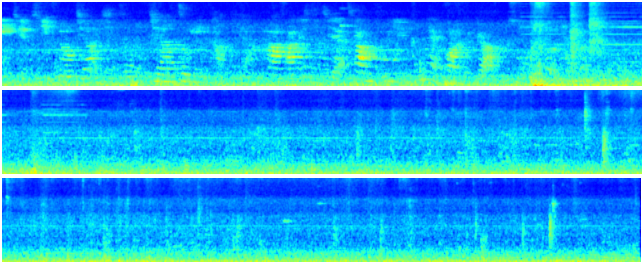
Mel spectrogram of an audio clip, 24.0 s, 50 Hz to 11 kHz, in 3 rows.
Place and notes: {"title": "Xindian Line (Taipei Metro), Taipei City - Xindian Line", "date": "2013-07-31 20:58:00", "description": "from Taipower Building to Taipei Main Station, Sony PCM D50 + Soundman OKM II", "latitude": "25.03", "longitude": "121.52", "altitude": "22", "timezone": "Asia/Taipei"}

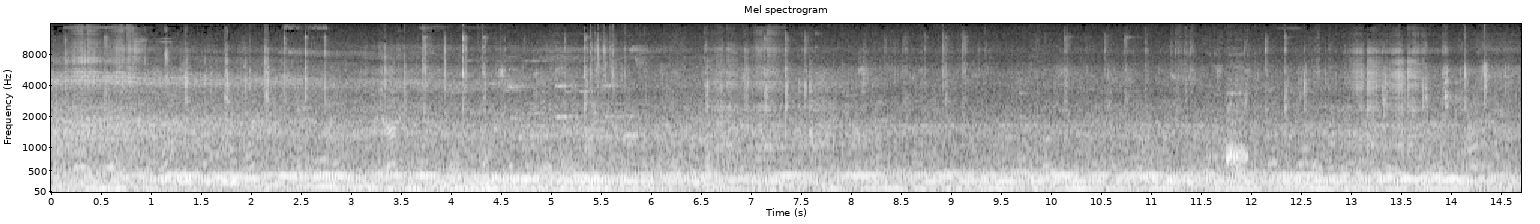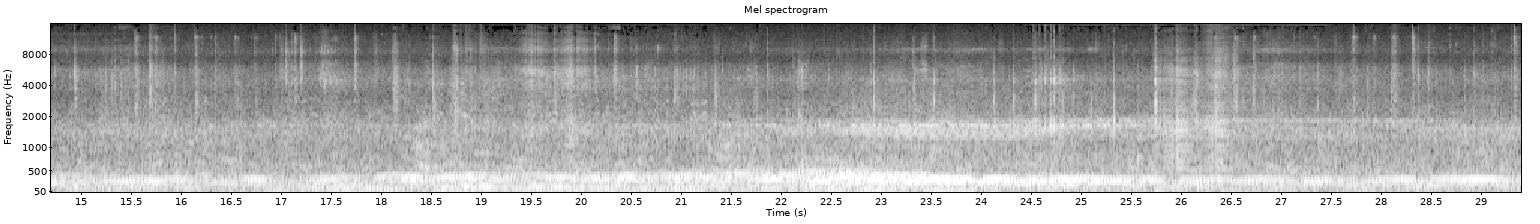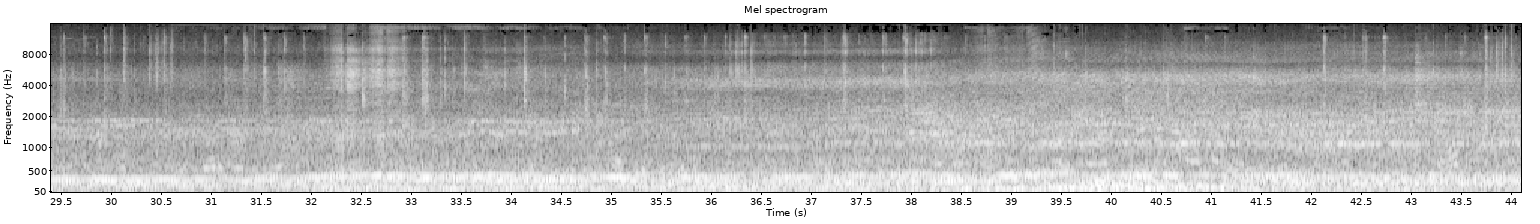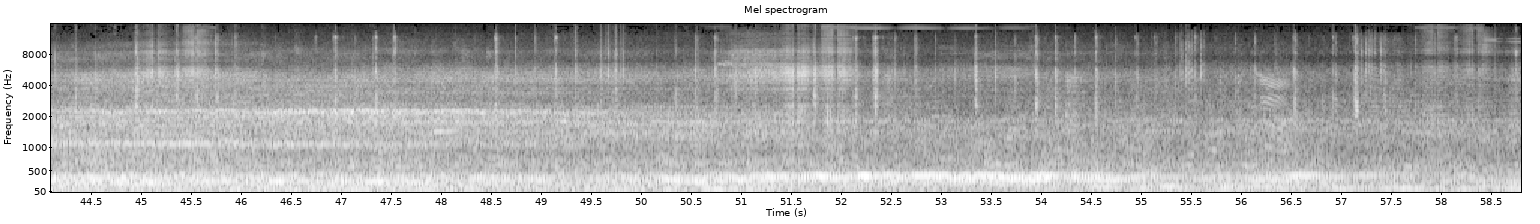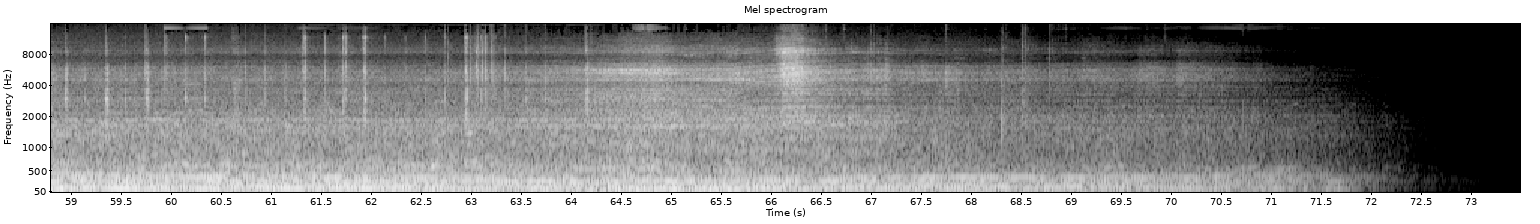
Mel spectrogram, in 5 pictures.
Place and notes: {"title": "Stadtkern, Essen, Deutschland - essen, willy brandt square, sound installation", "date": "2014-03-29 16:00:00", "description": "Auf dem Willy Brandt Platz an einem sonnigen Frühlings-Samstag nachmittag. Klangausschnitt der mehrkanaligen Klanginstallation, eingerichtet für das Projekt Stadtklang //: Hörorte - vor der mobilen Aufnahmestation - einem Bus der EVAG\nweitere Informationen zum Projekt hier:\nAt the Willy Brandt square on a sunny springtime saturday. Excerpt of the soudn of a sound installation for the project Stadtklang //: Hörorte - in front of the mobile recording station - an EVAG City bus.\nProjekt - Stadtklang//: Hörorte - topographic field recordings and social ambiences", "latitude": "51.45", "longitude": "7.01", "altitude": "93", "timezone": "Europe/Berlin"}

